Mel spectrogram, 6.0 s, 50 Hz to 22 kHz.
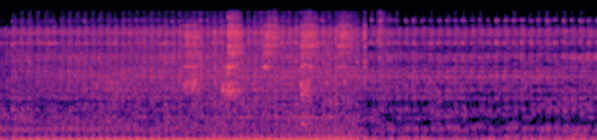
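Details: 2021 Honda Beat scooter with a rough CVT noise, after fitting non-original replacement parts and closing the CVT cover: low, even idle that settles quieter with no grinding or rattle; transmission sounds smooth.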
